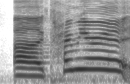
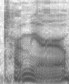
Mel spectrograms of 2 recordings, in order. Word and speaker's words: Chimera: Chimera is... Oh, see, I'm pronouncing it wrong. Chimera. I mean, there's a couple of different ways to pronounce it.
